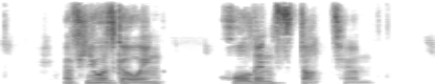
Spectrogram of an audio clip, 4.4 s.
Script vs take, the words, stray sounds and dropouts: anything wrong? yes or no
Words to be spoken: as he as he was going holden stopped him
yes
